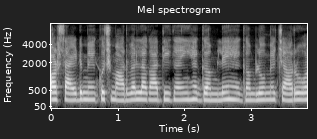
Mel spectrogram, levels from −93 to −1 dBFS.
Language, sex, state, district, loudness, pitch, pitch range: Hindi, female, Odisha, Khordha, -18 LUFS, 205 Hz, 200-210 Hz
